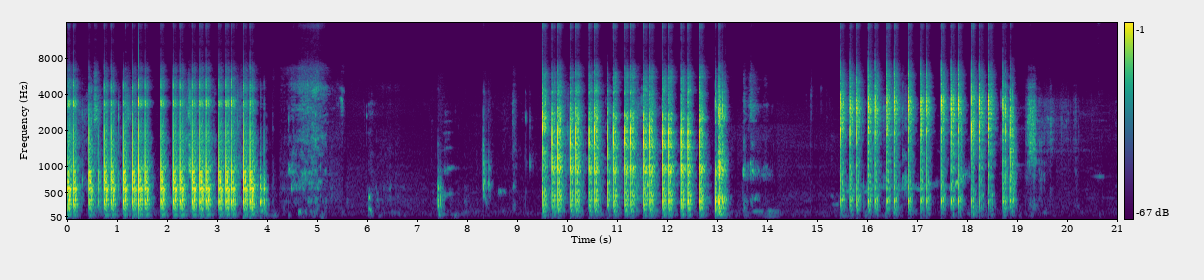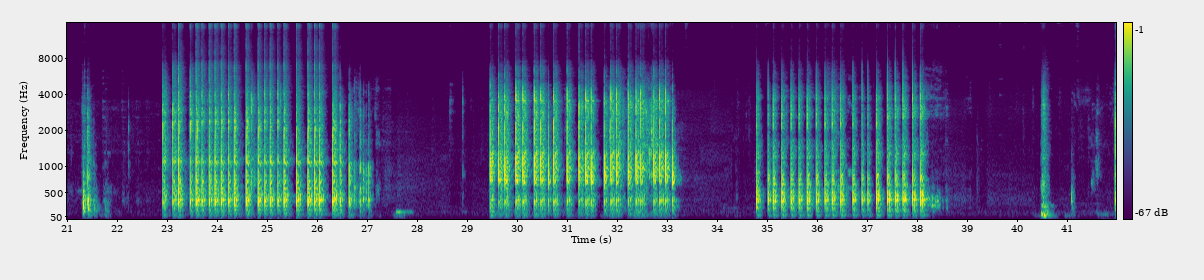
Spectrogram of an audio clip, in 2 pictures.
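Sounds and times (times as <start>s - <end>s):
plastic toy pieces tapping: 15.5s - 19.0s.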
